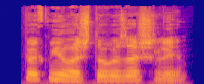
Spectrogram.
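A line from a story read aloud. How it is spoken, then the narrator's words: Pleasant, faintly menacing voice. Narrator (Russian): начал мистер Плоть приятным голосом, в котором слышалась едва уловимая угроза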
